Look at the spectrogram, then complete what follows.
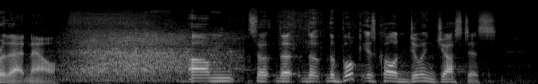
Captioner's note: laughter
